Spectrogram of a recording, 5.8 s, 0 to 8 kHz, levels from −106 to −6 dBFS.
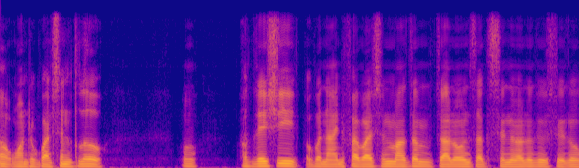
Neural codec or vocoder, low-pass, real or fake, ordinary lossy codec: codec, 16 kHz in and 24 kHz out, 0.4 kbps, LongCat-Audio-Codec, two codebook decoder; 7.2 kHz; fake; none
